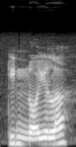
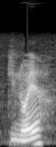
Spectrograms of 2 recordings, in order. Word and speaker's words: Dinoia: I thought it was Dinoila. It's not. It's Dinoia.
